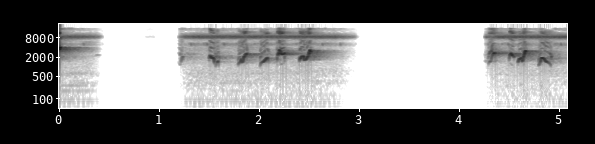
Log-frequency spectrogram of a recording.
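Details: Red-whiskered bulbul in captivity, song for training other caged birds: cheerful phrases of quick, bubbly whistles rising and dipping, repeated after pauses, backed by a continuous thin high hiss.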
